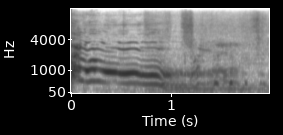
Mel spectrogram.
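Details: Dog in Thailand in 2008 "talking": a drawn-out, moaning whine held level, then dropping sharply near one second into softer short trailing notes, with people nearby.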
